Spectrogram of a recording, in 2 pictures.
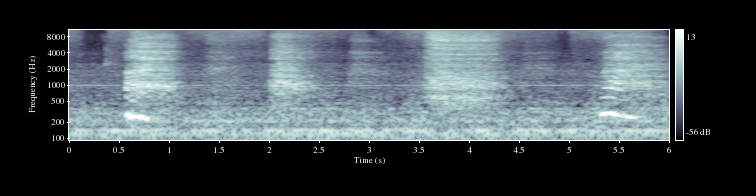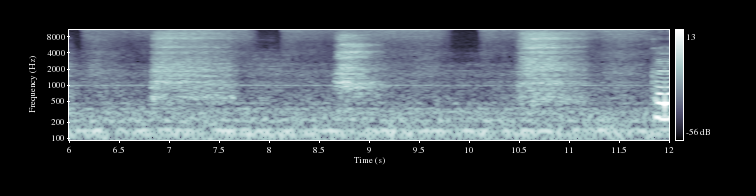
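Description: A woman breathing hard and rhythmically while working through lunges, one forceful breath every second and a half to two seconds, with a short grunt about a second in and another near the middle. A steady low hum runs underneath.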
